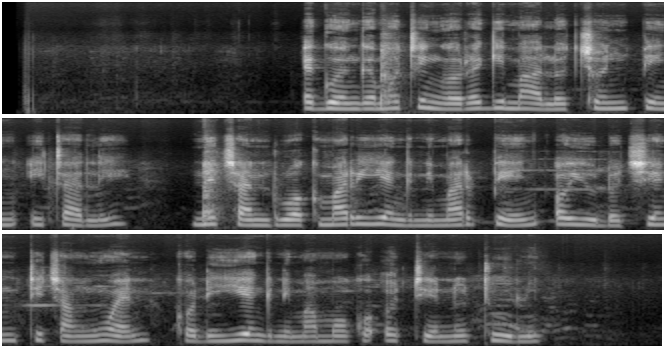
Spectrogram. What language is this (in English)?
Luo (Kenya and Tanzania)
